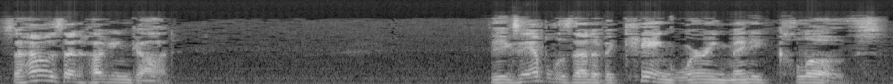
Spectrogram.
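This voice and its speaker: A man, a rabbi, giving scripted religious teaching with deliberate, emphatic phrasing and pauses. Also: medium pitch, animated, husky, dull audio. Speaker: rabbi, host of a weekly Torah show.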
